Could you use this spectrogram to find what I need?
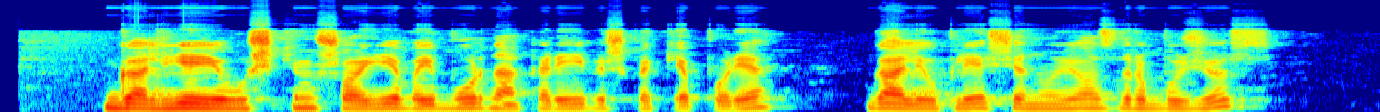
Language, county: Lithuanian, Marijampolė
